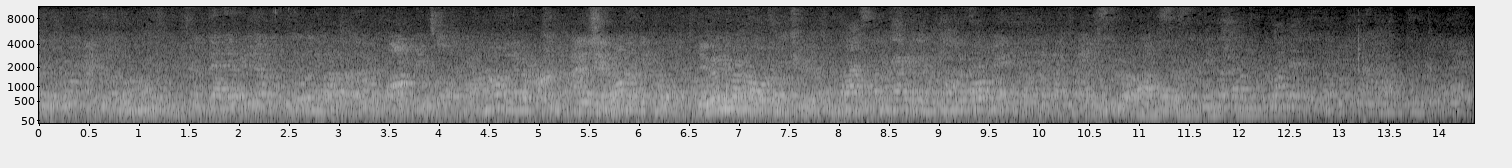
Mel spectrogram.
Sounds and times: crowd 0:00.0 - 0:14.3

